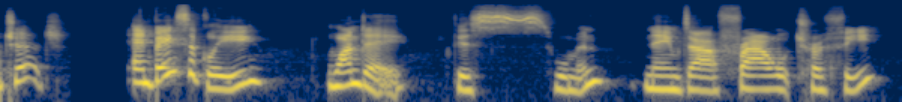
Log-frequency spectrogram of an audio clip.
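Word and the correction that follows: Frau Troffea: Wait, you got to do my pronunciation. Frau Trophia.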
